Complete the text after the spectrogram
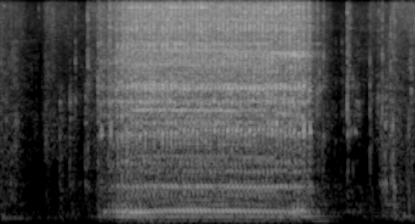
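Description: A sewing machine whirs steadily.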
